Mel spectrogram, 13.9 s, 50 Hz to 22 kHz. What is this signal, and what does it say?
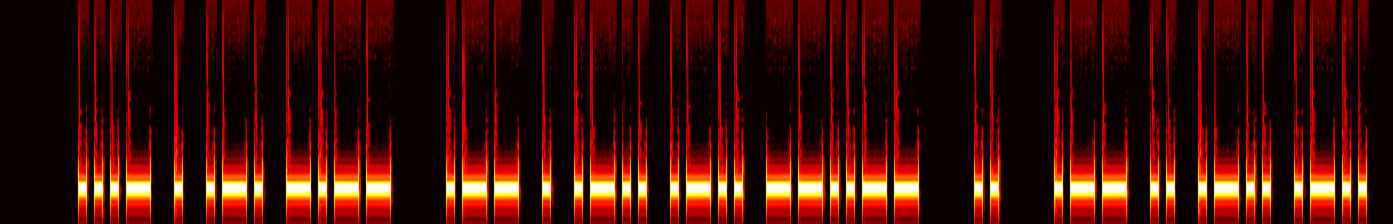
Morse code, heard as a keyed tone, about 15 wpm, 700 Hz. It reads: VERY WELL, I WILL
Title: Sentences from Top 1000 Words - Review Part 5 - 15wpm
